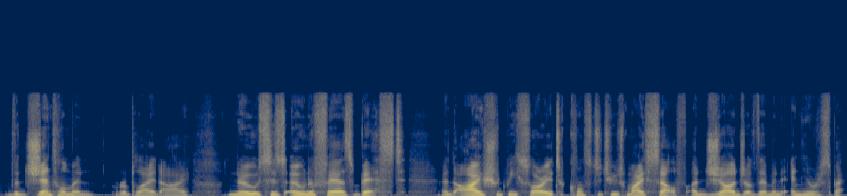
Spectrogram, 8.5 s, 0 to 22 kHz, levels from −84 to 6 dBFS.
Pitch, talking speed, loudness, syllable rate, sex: 130 Hz, 170 wpm, -22 LUFS, 4.9 syllables/s, male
